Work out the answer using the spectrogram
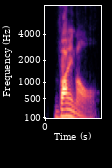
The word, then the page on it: vinyl: American English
